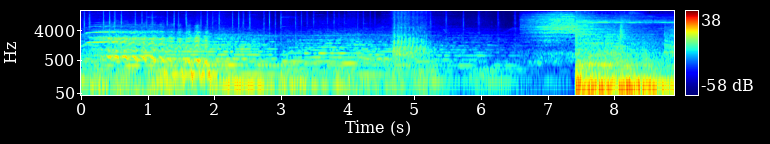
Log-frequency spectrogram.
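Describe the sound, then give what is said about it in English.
Two men ride their horses onto a lawn: the horses whinny and snort loudly while hooves clip-clop in a steady rhythm underneath, with a couple of sharp bursts of noise breaking in near the end. “The two men rode their horses to the lawn.”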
